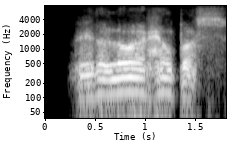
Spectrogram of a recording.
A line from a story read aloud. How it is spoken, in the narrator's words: Manfred whispered for Dietrich's ear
